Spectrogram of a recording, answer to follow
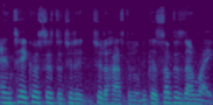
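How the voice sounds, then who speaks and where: A woman speaks at a medium pitch in a New York accent. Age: 50s. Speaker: video blogger. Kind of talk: personal storytelling. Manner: casual, conversational.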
